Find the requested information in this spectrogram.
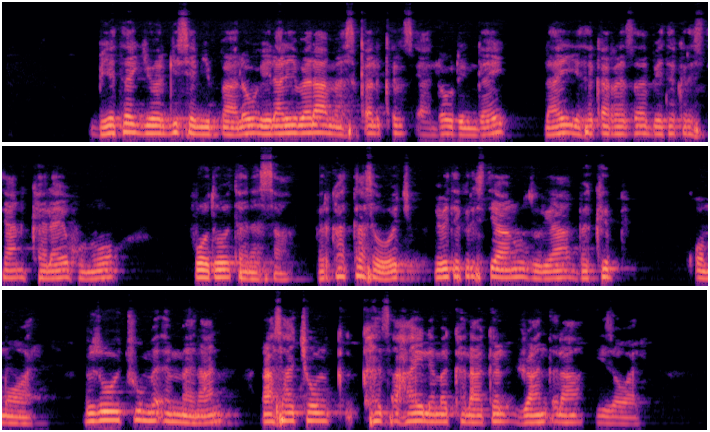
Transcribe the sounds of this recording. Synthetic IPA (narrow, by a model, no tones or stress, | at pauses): be̞t̪ʰəɡiwɔɾɡisjɛmːibːaləwjɛlaleβəlaməskʼəlkʼɨɾsʼjalːəwd̪ɨŋɡaj | lajːɛt̪ʰəkʼərːəsʼəbe̞t̪ʰəkɾɨst̪ʰijankʰəlajhono̞ | fo̞t̪ʰo̞t̪ʰənəsːa | b̥əɾkʰat̪ʰːasəwo̞t͡ʃːbɛβe̞t̪ʰəkɾɨst̪ʰʼijanuzuɾijabəkʰɨb | kʼo̞məwal | bɨzuwot͡ʃːuməʔɨmːənan | ɾasat͡ʃːɛwnkʰəsʼəhajləməkʰːəlakʰəlʒant̪ʼɨlajɪzəwal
